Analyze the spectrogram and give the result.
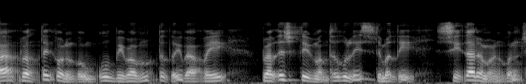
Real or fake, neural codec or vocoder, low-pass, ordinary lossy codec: fake; autoencoder, 22.05 kHz, a latent of 192 numbers a frame, VITS, trained on many speakers; 7.2 kHz; none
